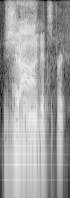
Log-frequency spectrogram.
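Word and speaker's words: Xi'an: I believe it's pronounced the same way that the syllable she is pronounced in Romanized Chinese. So XI in Romanized Chinese means like she or ji, and that's how they pronounce it in this one.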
